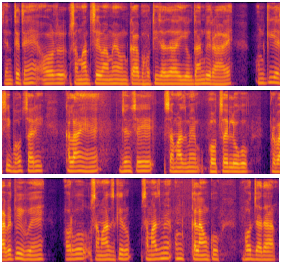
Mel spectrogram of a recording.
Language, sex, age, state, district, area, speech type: Hindi, male, 18-30, Madhya Pradesh, Ujjain, urban, spontaneous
